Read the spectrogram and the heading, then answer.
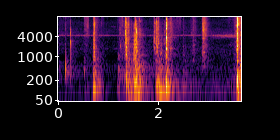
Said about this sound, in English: It's locked. The door's locked.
